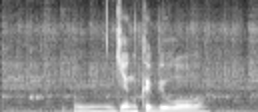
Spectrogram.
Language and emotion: Russian, neutral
